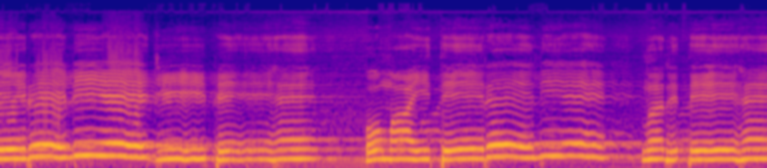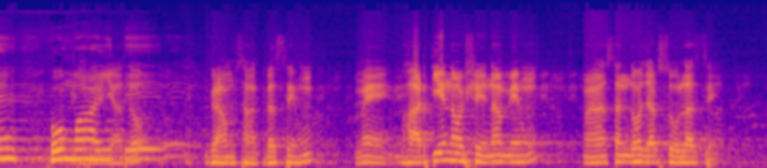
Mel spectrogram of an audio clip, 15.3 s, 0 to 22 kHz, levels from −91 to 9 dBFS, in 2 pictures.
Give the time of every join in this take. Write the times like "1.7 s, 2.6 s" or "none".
9.2 s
